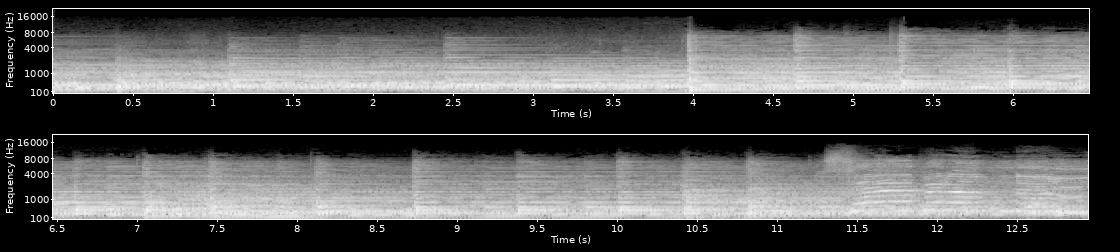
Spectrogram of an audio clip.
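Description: Acoustic upright piano played solo, chords struck in a steady rhythm, with a strong chord about four seconds in. A male voice starts singing near the end.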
